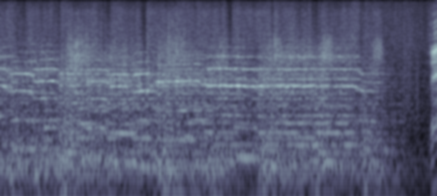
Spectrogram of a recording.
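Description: Brass band music playing slow, held chords that fade away near the end.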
